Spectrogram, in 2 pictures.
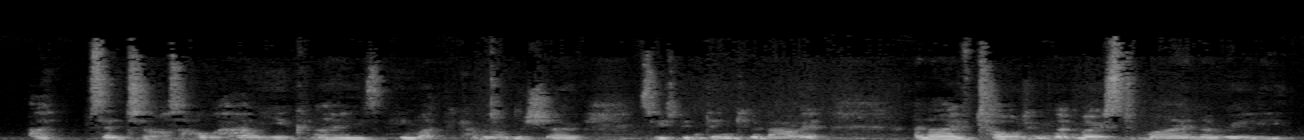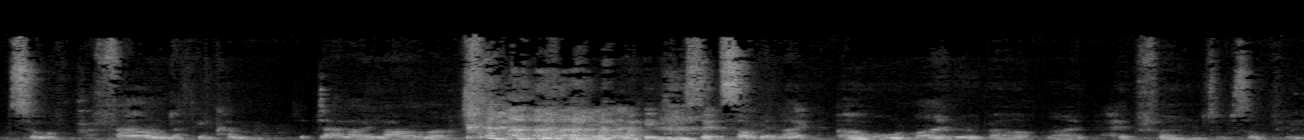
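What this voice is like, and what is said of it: Husky voice. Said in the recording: “Excuse my voice ... It's husky, it's sexy.”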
